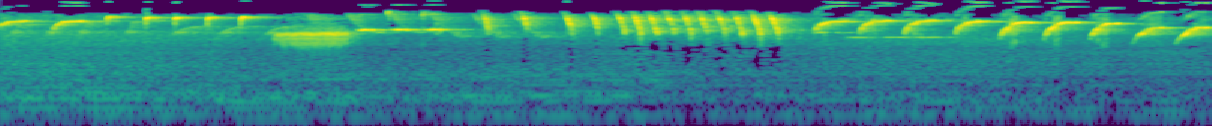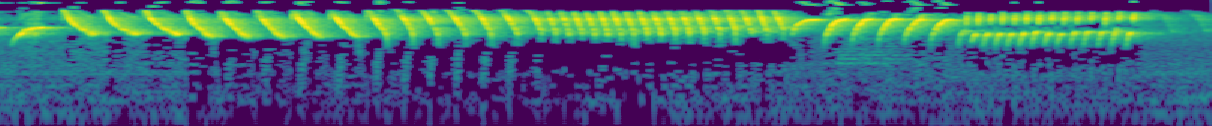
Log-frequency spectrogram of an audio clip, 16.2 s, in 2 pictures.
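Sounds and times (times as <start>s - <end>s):
canary singing rapid high notes: 0.0s - 16.1s.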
